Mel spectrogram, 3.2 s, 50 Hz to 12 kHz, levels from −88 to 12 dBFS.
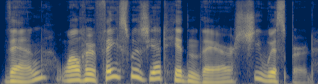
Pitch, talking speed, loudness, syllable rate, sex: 160 Hz, 190 wpm, -16 LUFS, 4.9 syllables/s, male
